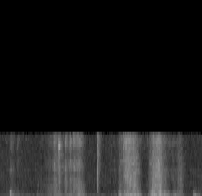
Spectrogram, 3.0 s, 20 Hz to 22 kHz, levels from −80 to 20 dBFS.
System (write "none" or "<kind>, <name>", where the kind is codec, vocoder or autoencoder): vocoder, Vocos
